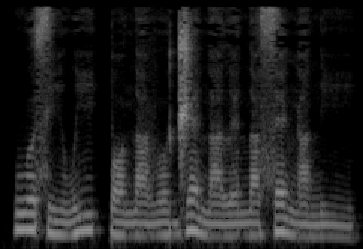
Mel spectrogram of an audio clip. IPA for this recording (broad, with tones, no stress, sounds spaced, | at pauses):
w ʊ˦ s iː˨ w iː˦ k͡p ɔ˨ n a˨ β o˨ d͡ʒ ɛ˦˨ n a˨ l ɛ˨ n a˨ s ɛ˦˨ ŋ a˨ n iː˨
